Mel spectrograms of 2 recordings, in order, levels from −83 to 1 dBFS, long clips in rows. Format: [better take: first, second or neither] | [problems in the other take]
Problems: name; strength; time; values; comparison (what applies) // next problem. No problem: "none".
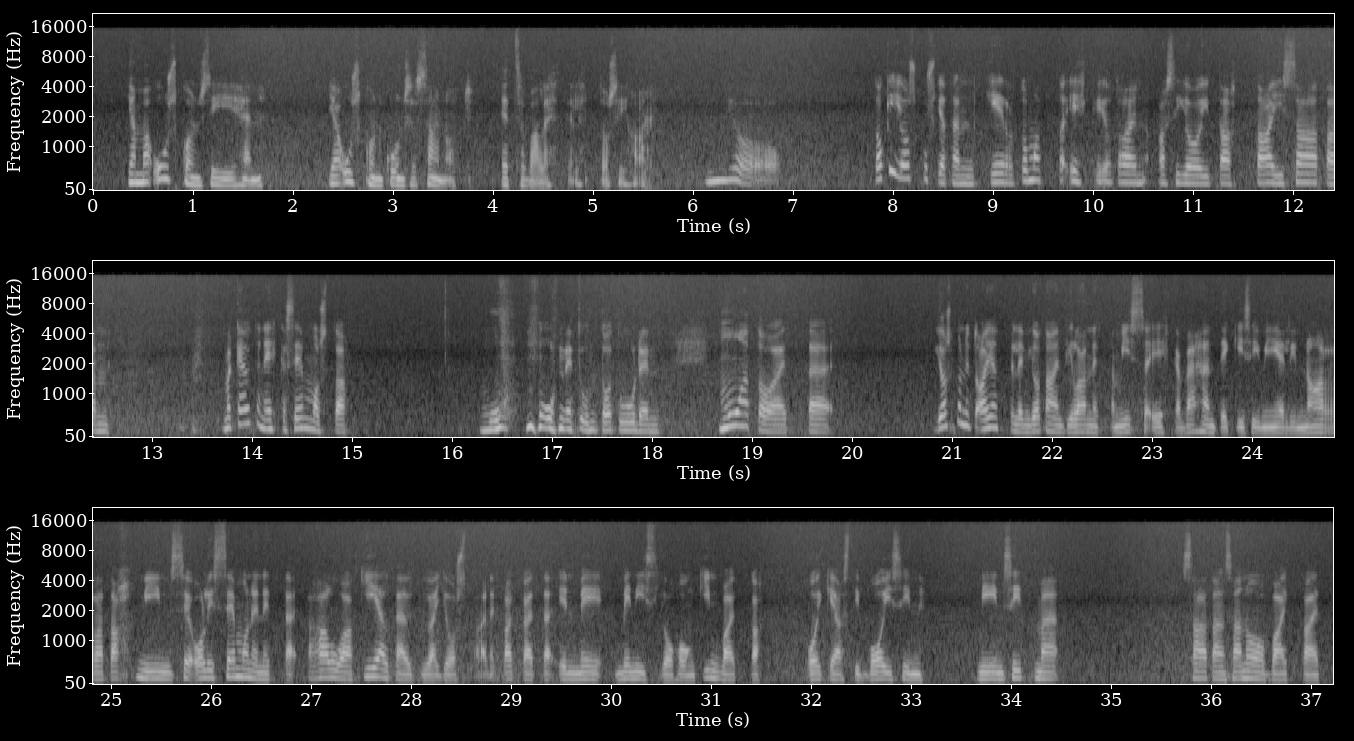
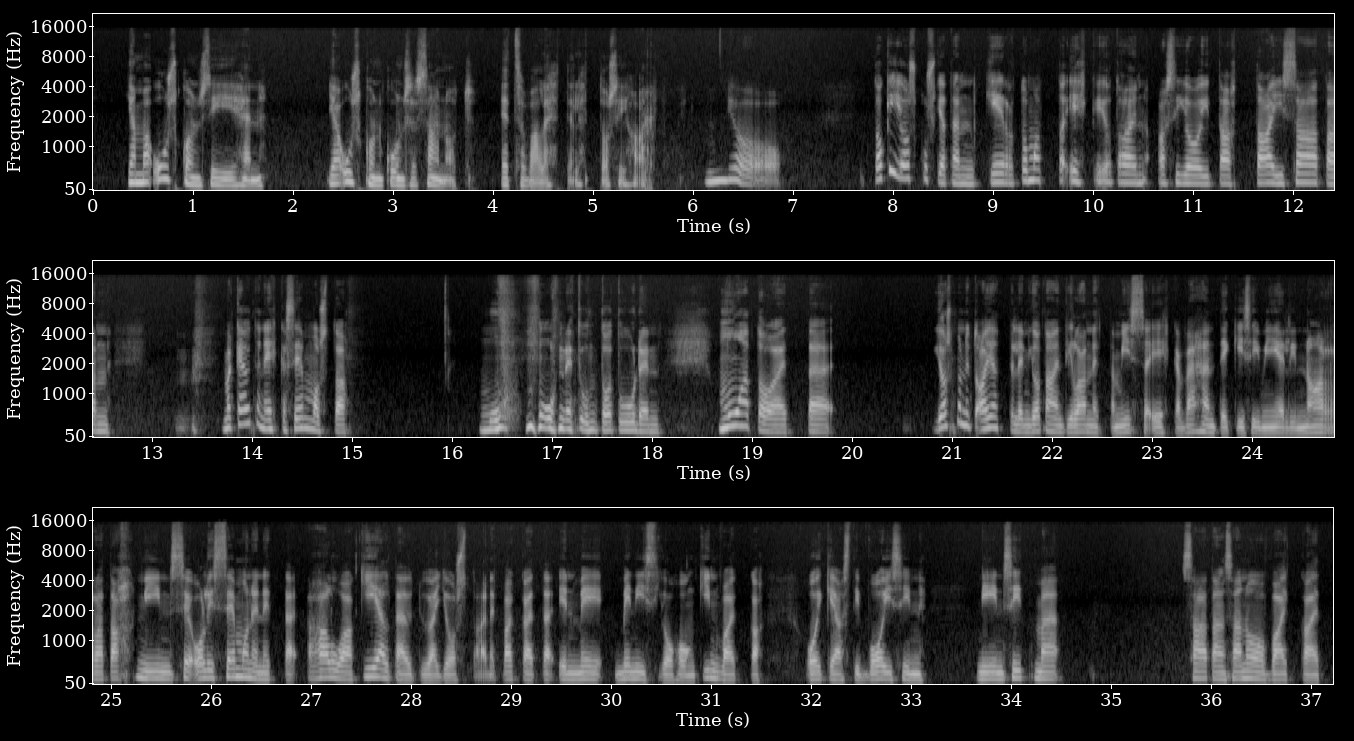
second | hiss; loud; throughout; 8 dB below the speech; faint in the second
